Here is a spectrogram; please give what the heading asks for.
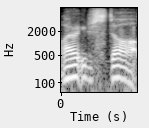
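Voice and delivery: exasperated fed-up tone. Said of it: "all you people out there are probably like".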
